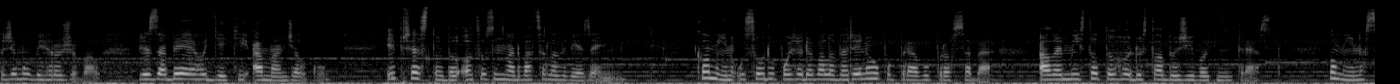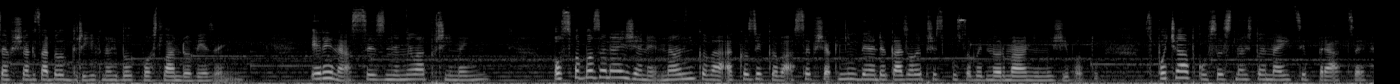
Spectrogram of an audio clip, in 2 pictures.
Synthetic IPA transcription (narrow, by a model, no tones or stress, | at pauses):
t̪oʒɛmuvɪɦɾo̞ʒo̞̰va̰lʒɛzabɪjɛjɛɦo̞ɟɛcɪʔamanʒɛlkṵʔɪpr̝̥ɛst̪o̞bɪlʔo̞t̪suzɛnːadvat͡sɛt̪lɛt̪vjɛzɛ̰ɲḭː | ko̞miːnʔuso̞wdupo̞ʒado̞valvɛrɛjno̞wpo̞pɾavupɾo̞sɛbɛ̰ʔalɛmiːst̪o̞t̪o̞ɦo̞do̞st̪aldo̞ʒɪvo̞t̪ɲiːt̪ɾɛ̰st̪ | ko̞miːnsɛfʃaɡzabɪld̪r̝iːfnɛʒbɪlpo̞slaːndo̞vjɛzɛ̰ɲḭːʔɪɾɪna̰sɪzmɲɛɲɪlapr̝̥iːmɛɲiː | ʔo̞svo̞bo̞zɛnɛːʒɛnɪmɛlɲɪko̞vaːʔakozɪko̞va̰ːsɛfʃakɲɪɡdɪnɛdo̞kaːzalɪpr̝̥ɪspuːso̞bɪt̪no̞ɾmaːlɲiːmuʒɪvo̞̰t̪uspo̞t͡ʃaːt̪kusɛsnaʒɪlɪnajiːt̪sɪpɾaːt͡sɪ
